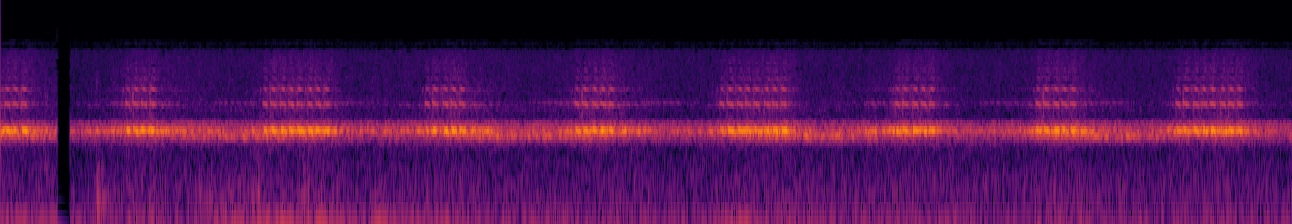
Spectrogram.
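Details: Crickets in nature, played back slowed down, heard as a deep sustained hum overlaid by regular shimmering swells about every one and a half seconds, around nine in succession, a brief click near the start.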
